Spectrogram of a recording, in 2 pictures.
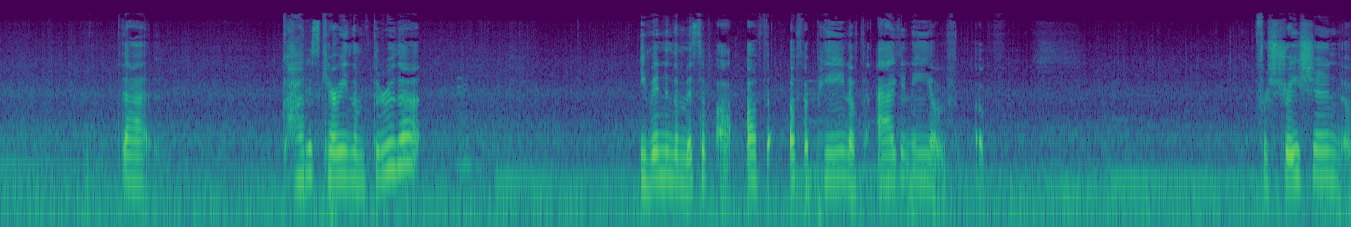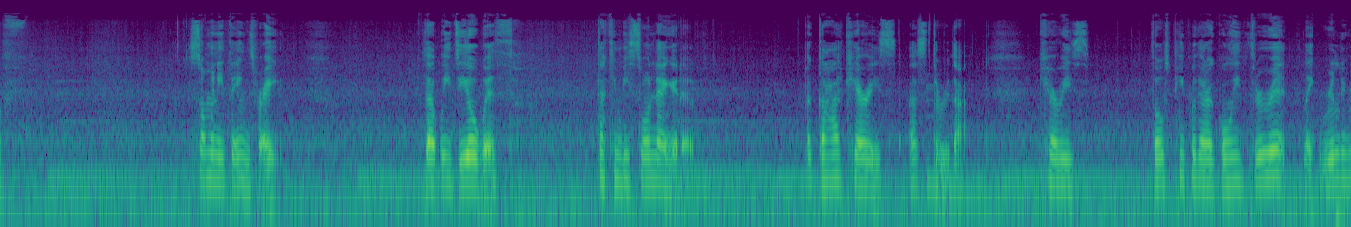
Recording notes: This is episode was recorded today while sitting inside my car in a middle of a thunderstorm.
